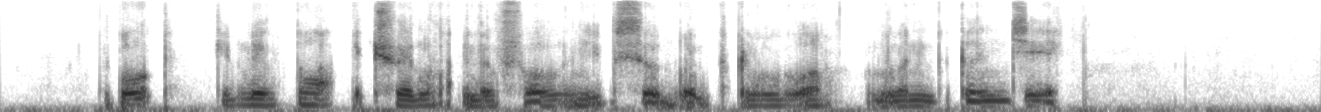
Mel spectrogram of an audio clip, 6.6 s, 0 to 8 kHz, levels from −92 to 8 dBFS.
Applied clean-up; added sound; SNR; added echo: neural diffusion model UNIVERSE++.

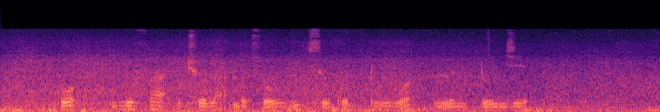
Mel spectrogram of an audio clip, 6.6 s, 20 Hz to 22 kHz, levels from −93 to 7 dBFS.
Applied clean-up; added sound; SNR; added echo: none; Engine / Aircraft; 2 dB; none.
